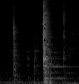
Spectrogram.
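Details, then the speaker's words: Atwood RV stove piezo igniter, after replacing the igniter wires (two burners had not been igniting): three sharp separate clicks about half a second apart as the burners are lit; normal piezo ignition. "So we can see the sparks are going. Let me get the light off. So we're all going. So let's fire it up and see what happens."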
